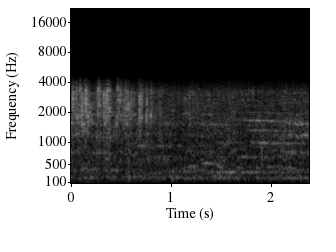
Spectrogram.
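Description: Aerosol spray paint can hissing in short bursts during the first part, over background music and voices.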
